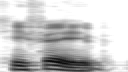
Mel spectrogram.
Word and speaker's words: kayfabe: Kefabe is pig Latin for be fake. refers to essentially treating a bit you're doing that everyone understands as fake as real to facilitate the bit and is pronounced kayfabe.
